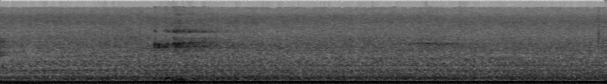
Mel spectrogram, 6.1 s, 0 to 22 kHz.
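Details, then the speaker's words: 1966 Corvair Turbo with a newly fitted Mikuni carb, cold start at 59°F: deep rumbling idle with an uneven, lumpy beat; rough until warm, idle set at about 1000 rpm. "She's a little cranky till it warms up."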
